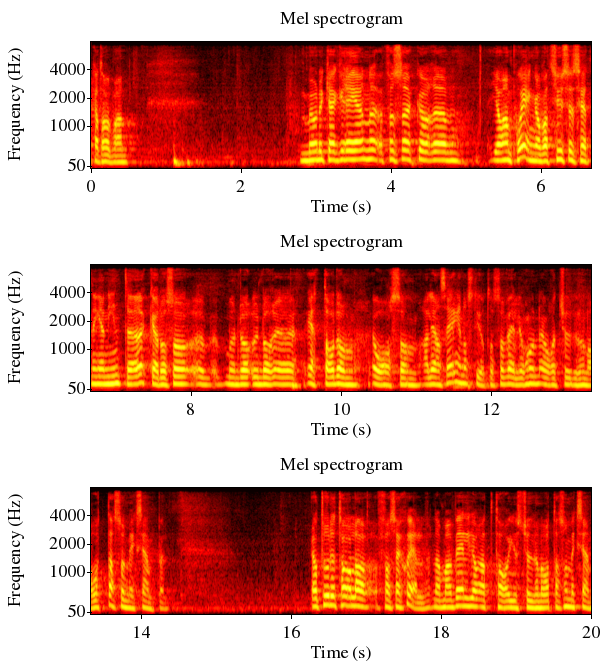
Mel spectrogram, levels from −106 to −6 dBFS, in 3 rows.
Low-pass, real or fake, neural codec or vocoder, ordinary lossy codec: 7.2 kHz; fake; vocoder, 44.1 kHz, 128 mel bands, Pupu-Vocoder; none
